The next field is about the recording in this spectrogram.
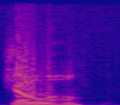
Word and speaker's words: Jomo: I think it's Jomo, J-O-M-O, Kenyatta.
